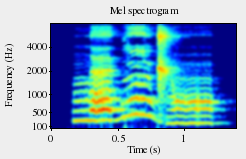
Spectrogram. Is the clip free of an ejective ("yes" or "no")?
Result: yes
